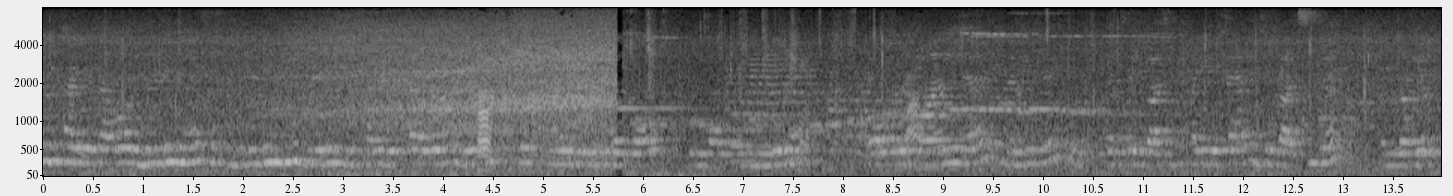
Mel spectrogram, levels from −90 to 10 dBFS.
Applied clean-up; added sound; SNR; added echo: none; Bus; 3 dB; reverberation time 0.8 s.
